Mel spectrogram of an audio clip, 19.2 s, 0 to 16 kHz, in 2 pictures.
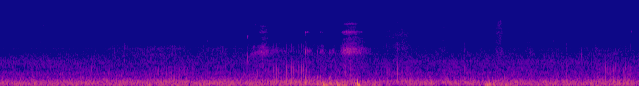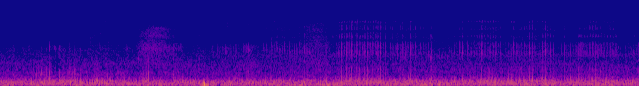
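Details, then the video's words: Female brown tabby American Shorthair named Riri, born 15 September 2020, purring all morning after sleeping together for the first time; a low, unbroken rumble with a few faint rustles and brief clicks on top. "初めて一緒に寝たら、朝からゴロゴロが止まらなくなりました笑。【Cat rumbling sound】"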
